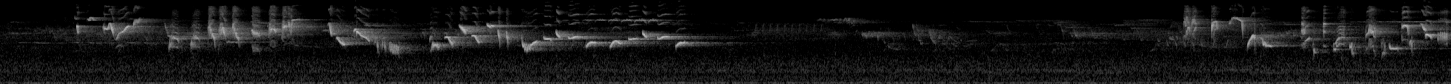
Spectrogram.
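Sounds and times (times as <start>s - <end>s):
Eurasian blackcap Sylvia atricapilla song with warble and whistled phrases: 0.7s - 7.1s, 11.7s - 14.5s.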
